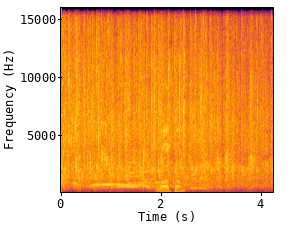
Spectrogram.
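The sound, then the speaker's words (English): Audience applause at a church service as a family of parents is welcomed, a dense, loud stretch of clapping that holds steady throughout, with a short vocal cheer rising over it midway. “Come on, let's jam our hands together.”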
